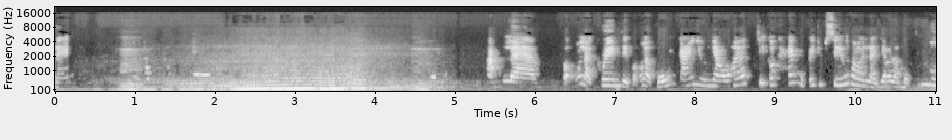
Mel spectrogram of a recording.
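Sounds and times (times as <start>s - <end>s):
vehicle engine running: 0.0s - 8.8s.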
